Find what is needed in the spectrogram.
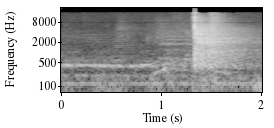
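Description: A baseball bat hitting a ball once, a sudden loud crack a little past a second in that dies away within about half a second.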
